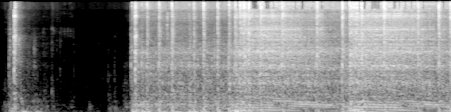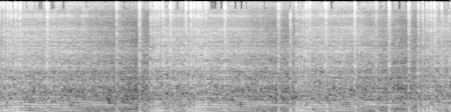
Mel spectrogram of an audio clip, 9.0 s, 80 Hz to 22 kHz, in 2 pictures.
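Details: 1979 Yamaha DT175 Enduro two-stroke with oil injection, hard starting, won't go into gear, howling noise: raspy buzz surging and sagging, never revving cleanly; owner suspects right crankcase seal and O-ring as smoking increases, clutch also suspected.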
